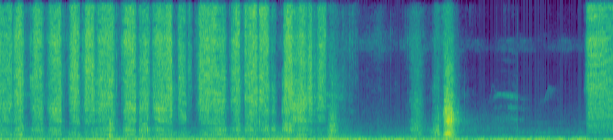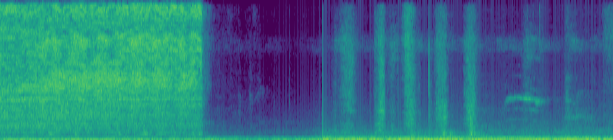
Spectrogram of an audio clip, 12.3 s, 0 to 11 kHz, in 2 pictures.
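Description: Hand sanding with 600 grit sandpaper on a part of a 1987 Trans Am LS swap, with rapid back-and-forth rubbing strokes in bursts. A long aerosol spray hiss and short pauses come between them.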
